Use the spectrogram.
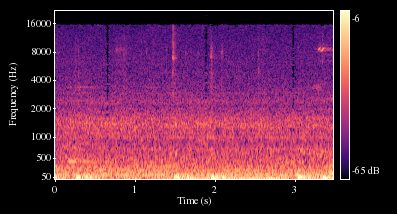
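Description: Computer keyboard keys pressed on a PC while typing a dollar sign into a Windows Server advanced sharing setting, a few light ticking taps scattered over a steady low hum.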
